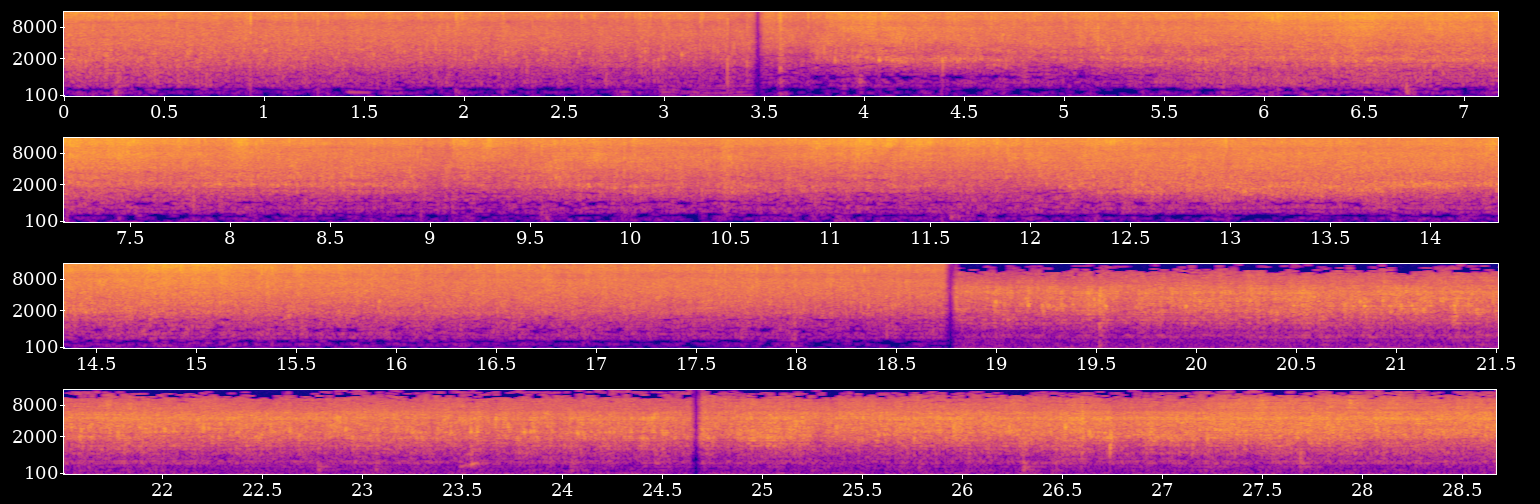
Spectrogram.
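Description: Whole fish frying in hot oil in a steel wok, with a steady sizzle. A wooden spatula stirs and turns them in the pan.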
